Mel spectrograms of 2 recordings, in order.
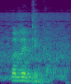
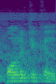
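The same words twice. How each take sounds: First: The first syllable is reduced to per. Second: The first syllable has a full vowel. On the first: The speaker calls it right. "it suddenly becomes per, political" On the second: The speaker calls it wrong. "It will not be political here"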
